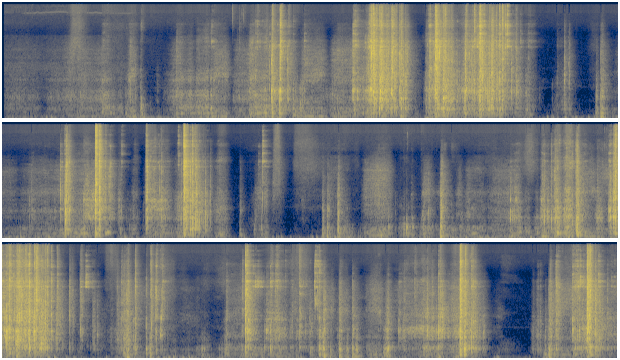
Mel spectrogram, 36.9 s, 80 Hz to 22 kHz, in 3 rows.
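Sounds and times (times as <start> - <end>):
plastic bricks clattering in vacuum: 7.0 - 10.5, 23.0 - 28.0, 29.2 - 34.4, 35.5 - 36.9.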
